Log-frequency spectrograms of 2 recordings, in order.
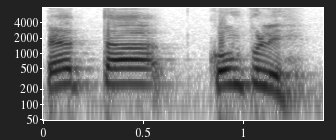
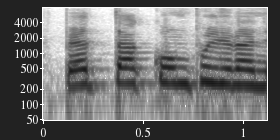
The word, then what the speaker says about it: fait accompli: 그런 사람들이 투자에 성공하는데 베타 콤플리라는 얘기 많이 들어보셨을 겁니다. 앙드레 코스톨로니가 얘기한 말인데요. 불어입니다. 불어. 영어로 얘기하면 fait accomplish가 되겠죠. 베타 콤플리. 불어하신 분들은 연어 발음 리에종이 돼서 그런데요.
